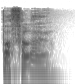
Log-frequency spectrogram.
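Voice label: "buffalo", British English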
